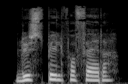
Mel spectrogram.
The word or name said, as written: lystspilforfatter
